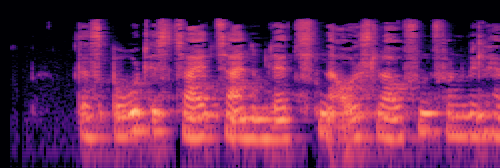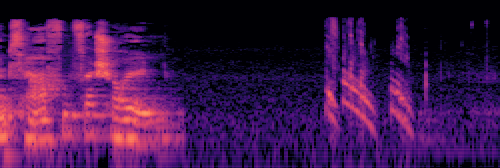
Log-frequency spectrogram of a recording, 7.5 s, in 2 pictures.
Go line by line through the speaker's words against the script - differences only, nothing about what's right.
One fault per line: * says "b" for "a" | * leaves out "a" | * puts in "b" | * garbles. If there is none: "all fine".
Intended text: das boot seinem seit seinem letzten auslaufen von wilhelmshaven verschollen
* says "ist" for "seinem"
